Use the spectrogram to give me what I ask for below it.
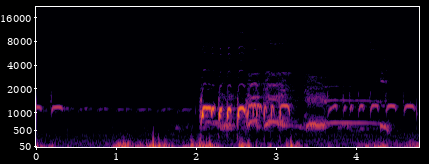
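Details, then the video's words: Local zebra dove singing, used as a lure to prompt silent doves to sing: quick bursts of clipped, bubbling coo notes in the second half, after a faint start over low rumbling background noise. "suara burung perkutut lokal manggung pancingan cepat nyaut untuk perkutut macet bunyi"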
